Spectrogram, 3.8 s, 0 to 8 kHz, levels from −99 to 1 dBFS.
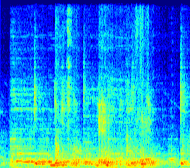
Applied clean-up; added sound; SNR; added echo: neural separator model SepFormer DNS4.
